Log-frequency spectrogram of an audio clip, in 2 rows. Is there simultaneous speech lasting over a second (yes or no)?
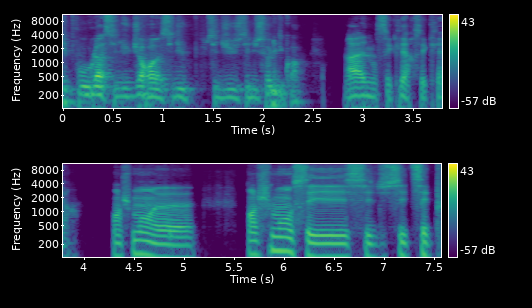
no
